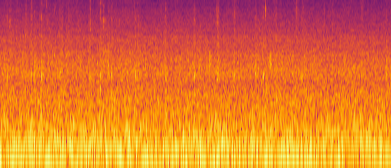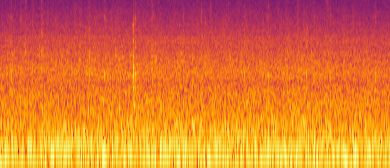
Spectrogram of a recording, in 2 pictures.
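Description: Steady rain falling, an even hiss with a few sharper single drops standing out now and then.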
